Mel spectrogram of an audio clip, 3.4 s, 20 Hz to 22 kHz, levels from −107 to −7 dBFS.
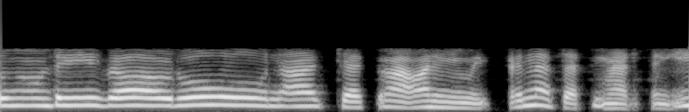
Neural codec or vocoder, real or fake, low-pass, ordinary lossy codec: codec, 16 kHz, 1 kbps, FunCodec, trained on LibriTTS, 50 frames a second; fake; 3.6 kHz; none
